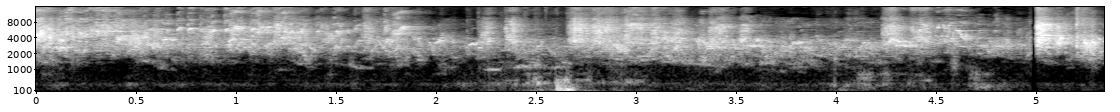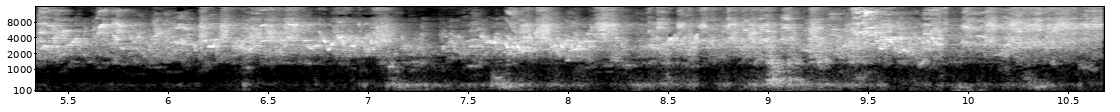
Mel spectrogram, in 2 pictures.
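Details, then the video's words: Budgerigar pairs chattering to each other: a dense, continuous warbling of high twitters and squeaky notes, with a single dull thump near the three-second mark. "Sweet Budgie Conversations"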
